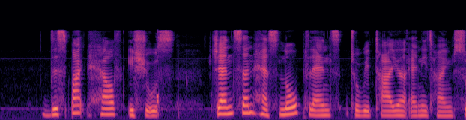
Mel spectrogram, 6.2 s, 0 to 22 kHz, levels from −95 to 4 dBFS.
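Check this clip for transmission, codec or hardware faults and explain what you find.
Two short glitches break into the speech, both from damaged data in a compressed stream. From 2.05 to 2.11 s, and again from 5.40 to 5.45 s, the sound gives way to a brief glitch lasting about 50 to 60 ms. At each point the compressed data was corrupted, so the decoder could not read those frames correctly, lost sync and had to hunt for the next valid frame header before clean audio resumed.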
